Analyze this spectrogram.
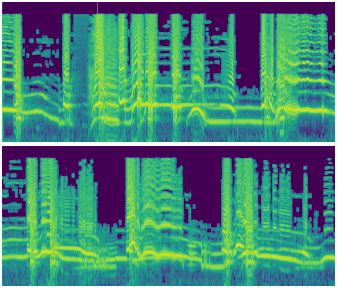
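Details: Several pet border collies howl together while playing in a yard, long wavering tones overlapping and sliding up and down, broken by sharp yelps and yips, with a person's voice urging them on.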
